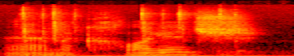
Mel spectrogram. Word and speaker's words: McCluggage: McCluggage.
